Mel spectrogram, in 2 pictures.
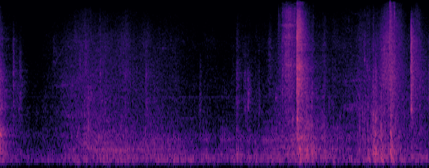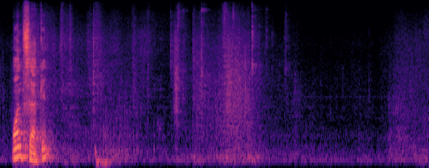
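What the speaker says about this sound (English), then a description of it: "she heard a door open" A door opens with a sudden loud clattering burst and a dull knock just after it, set among intermittent nearby conversation and soft indoor handling noises.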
